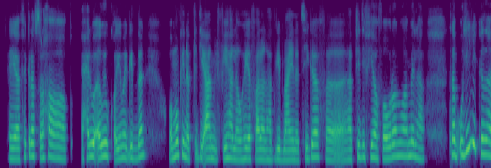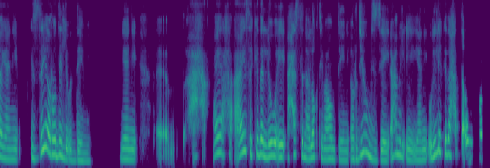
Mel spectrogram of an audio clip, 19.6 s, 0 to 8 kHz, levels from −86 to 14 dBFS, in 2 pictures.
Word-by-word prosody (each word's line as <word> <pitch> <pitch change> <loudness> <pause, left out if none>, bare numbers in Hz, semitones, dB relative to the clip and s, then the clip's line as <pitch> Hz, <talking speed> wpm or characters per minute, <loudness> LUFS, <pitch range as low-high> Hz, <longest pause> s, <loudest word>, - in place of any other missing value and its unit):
هي 185 -1 +2
فكرة 230 +4 +2
الصراحة 205 -3 +1
ق 185 - -14 0.2
حلوة 225 +2 +4
أوي 225 +4 +6
وقيّمة 205 -4 0
جدًا 205 +4 0 0.5
وممكن 240 +2 +2
أبتدي 190 +1 -1
أعمل 190 -2 +3
فيها 190 +1 -1
لو 175 -1 0
هي 185 +1 +2
فعلًا 175 -2 +1
هتجيب 175 0 -3
معايا 170 +1 0
نتيجة، 195 +6 0
فهابتدي 175 +3 -2
فيها 210 -1 +1
فورًا 195 +4 +4
وأعملها. 230 -5 0 0.5
طَب 260 -2 +4
قولي 255 +8 +3
لي 440 +2 +7
كده 260 -4 +4
يعني 180 -3 -5 0.2
إزاي 255 - +1
أراضي 260 -2 +3
اللي 200 -7 -1
قُدّامي؟ 155 -3 -7 0.6
يعني 180 -2 -3 0.4
آآ - - -8 0.3
ح - - -10
أيح 290 +2 -4
عايزة 280 +1 0
كده 265 +2 +1
اللي 220 -1 +1
هو 235 0 +5
إيه، 220 0 +2
أحسِّن 250 -4 -4
علاقتي 215 +3 -2
معاهم 180 0 -2
تاني، 165 -2 -8
أرضيهم 245 +10 -1
إزاي، 165 -4 -3
أعمل 250 -4 -2
إيه؟ 170 -1 -3
يعني 170 +1 -4
قولي 225 +4 0
لي 315 0 +1
كده 270 -1 0
حتّى - - -2
أول - - 0
خط 310 - -2
200 Hz, 170 wpm, -24 LUFS, 180-235 Hz, 0.6 s, لي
